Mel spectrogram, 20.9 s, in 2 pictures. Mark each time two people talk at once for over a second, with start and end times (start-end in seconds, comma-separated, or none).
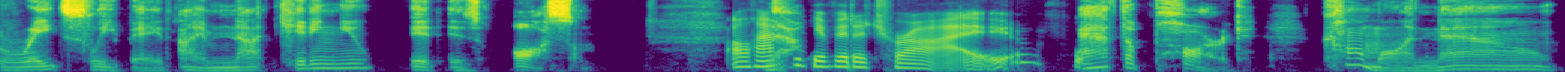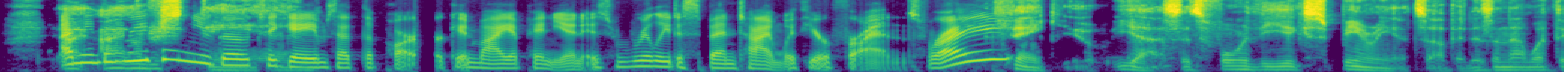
10.8-12.6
